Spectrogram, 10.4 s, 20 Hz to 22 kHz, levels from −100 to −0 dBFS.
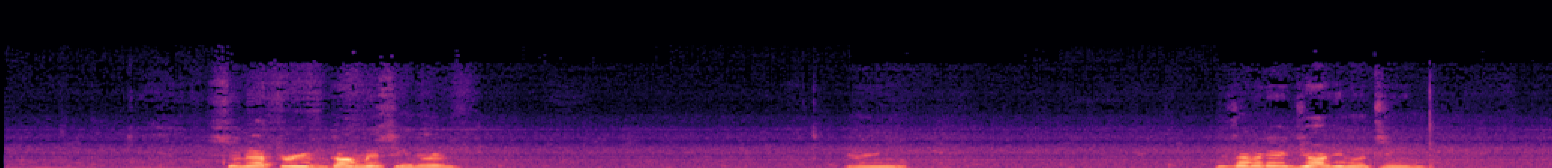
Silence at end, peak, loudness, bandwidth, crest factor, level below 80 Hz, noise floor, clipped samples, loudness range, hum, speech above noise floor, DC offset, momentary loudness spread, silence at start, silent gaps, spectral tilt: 0.8 s; -2 dBFS; -20 LUFS; 11.5 kHz; 22 dB; -54 dBFS; -52 dBFS; under 0.1%; 14 LU; none; 32 dB; under 0.1%; 21 LU; 0.25 s; none; -8 dB/octave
